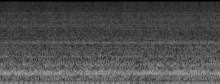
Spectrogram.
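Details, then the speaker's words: Mercedes W124 M103 engine after timing cover oil leak repair, head work and water pump job for random overheating, warming up; quiet even idle under soft fan hiss, no miss or tapping; normal idle. "That sounds pretty quiet. Hopefully I did a good job."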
